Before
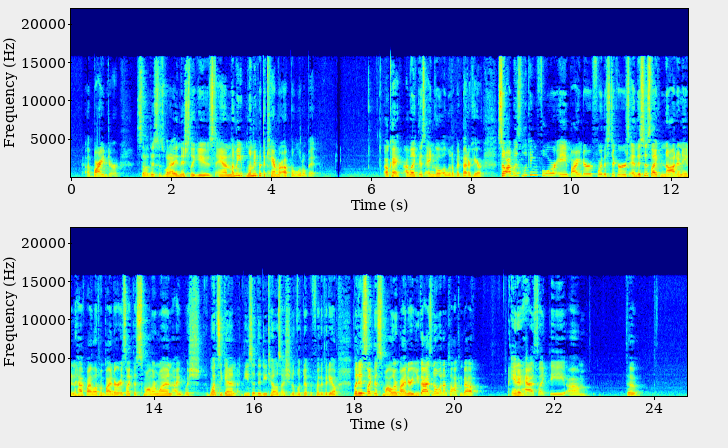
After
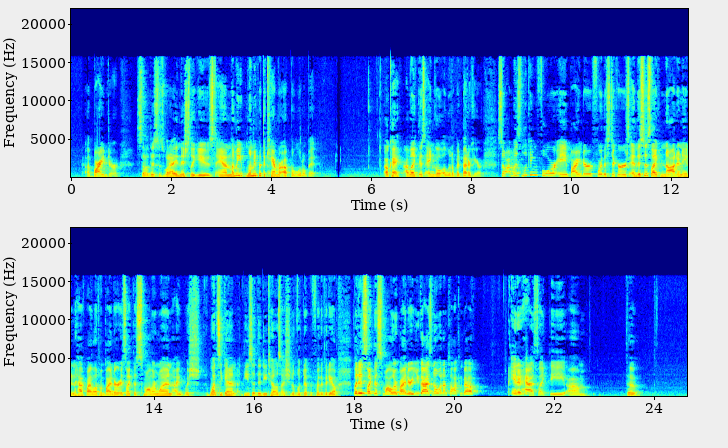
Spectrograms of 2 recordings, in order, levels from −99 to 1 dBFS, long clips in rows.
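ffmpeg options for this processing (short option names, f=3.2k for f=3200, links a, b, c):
-filter_complex "[0:a]asettb=1/sr,asplit=3[a][b][c];[a]atrim=end=8.054[d];[b]atrim=start=8.05:end=8.81,asetpts=PTS-STARTPTS,afade=t=in:d=0.004:c=qsin,afade=t=out:st=0.756:d=0.004:c=qsin,acompressor=threshold=-48dB:ratio=1.5:attack=3.2:release=140:knee=1:detection=peak[e];[c]atrim=start=8.806[f];[d][e]acrossfade=d=0.004:c1=hsin:c2=qsin[g];[g][f]acrossfade=d=0.004:c1=qsin:c2=hsin,asettb=1/sr,asplit=3[h][i][j];[h]atrim=end=17.734[k];[i]atrim=start=17.73:end=21.5,asetpts=PTS-STARTPTS,afade=t=in:d=0.004:c=qsin,afade=t=out:st=3.766:d=0.004:c=qsin,highpass=f=300:w=0.5412,highpass=f=300:w=1.3066[l];[j]atrim=start=21.496[m];[k][l]acrossfade=d=0.004:c1=hsin:c2=qsin[n];[n][m]acrossfade=d=0.004:c1=qsin:c2=hsin"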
